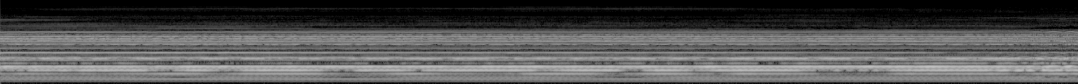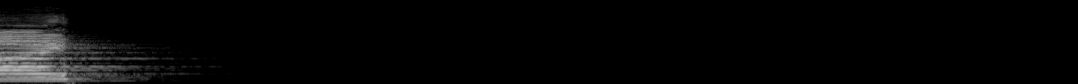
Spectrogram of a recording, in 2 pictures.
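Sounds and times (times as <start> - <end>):
tenor singing: 0.0 - 12.5.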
